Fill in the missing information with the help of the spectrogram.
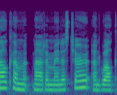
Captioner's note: speaking French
